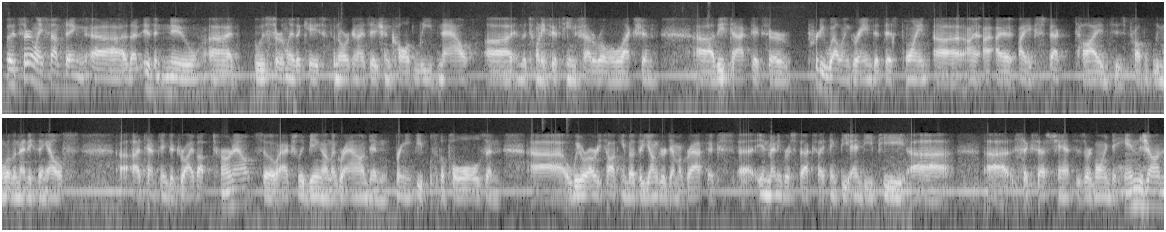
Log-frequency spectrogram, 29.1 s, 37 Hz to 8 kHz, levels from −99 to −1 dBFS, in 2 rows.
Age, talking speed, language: 20-39, 190 wpm, English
